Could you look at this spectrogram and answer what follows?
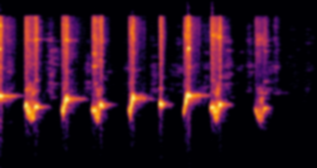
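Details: Sooty-headed bulbul singing in the long ropel style, used as a lure: short whistled notes around a steady pitch, alternating high, flat notes with lower, slurred ones, about four per second, fading at the end.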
